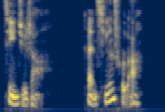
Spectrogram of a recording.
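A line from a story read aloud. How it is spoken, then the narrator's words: Cold. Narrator (Chinese): 冷冷的说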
